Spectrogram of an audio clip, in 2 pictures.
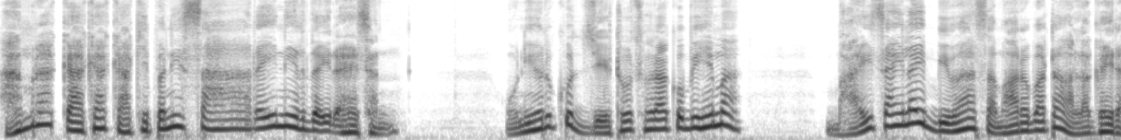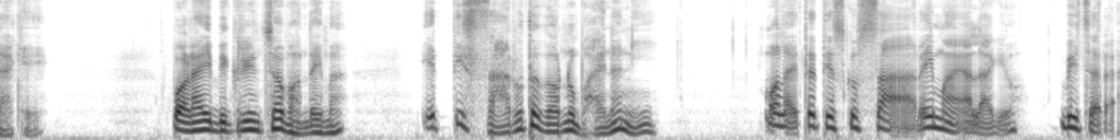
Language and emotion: Nepali, sad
